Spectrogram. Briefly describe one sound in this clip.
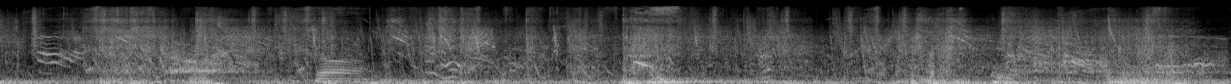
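Energy blades hum and clash.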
